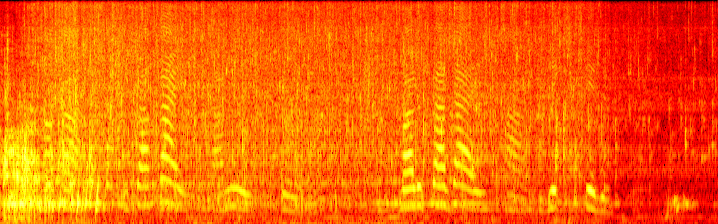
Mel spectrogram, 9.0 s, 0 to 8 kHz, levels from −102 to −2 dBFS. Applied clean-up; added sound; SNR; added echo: none; Toilet flush; -5 dB; none.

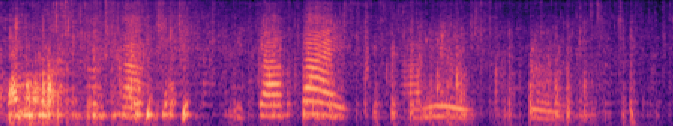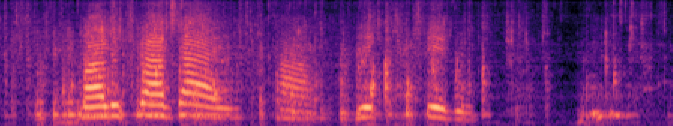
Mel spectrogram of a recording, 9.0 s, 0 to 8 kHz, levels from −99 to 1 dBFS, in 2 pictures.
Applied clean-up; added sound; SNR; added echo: neural mask model RNNoise.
